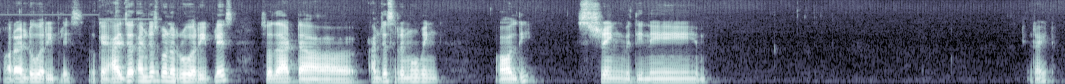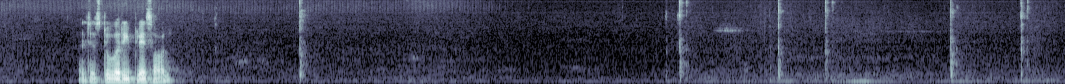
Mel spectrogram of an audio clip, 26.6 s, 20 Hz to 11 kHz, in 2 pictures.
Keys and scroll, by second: 1.5 Return, 17.4 Return, 23.1 alt+Return.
